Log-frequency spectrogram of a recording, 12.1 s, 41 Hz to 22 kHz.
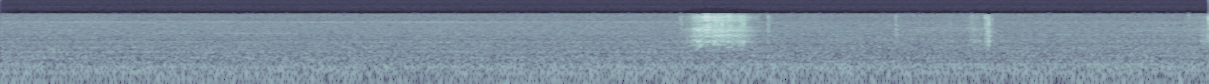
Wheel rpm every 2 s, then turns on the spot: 0, 0, 0, 10, 0, 0.
none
